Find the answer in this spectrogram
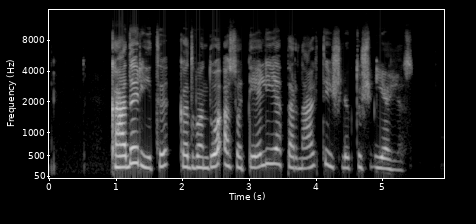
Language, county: Lithuanian, Klaipėda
